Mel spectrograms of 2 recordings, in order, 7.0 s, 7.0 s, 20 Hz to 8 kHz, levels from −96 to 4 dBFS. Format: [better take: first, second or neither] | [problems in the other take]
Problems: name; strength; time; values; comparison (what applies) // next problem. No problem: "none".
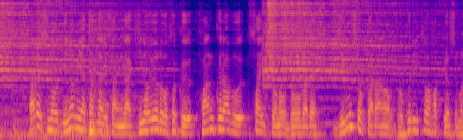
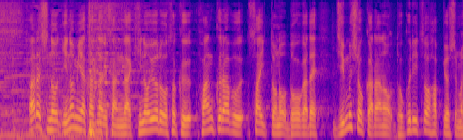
second | background sound (Screech); 9 dB below the speech // room echo; dies away in 0.5 s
